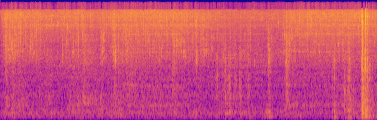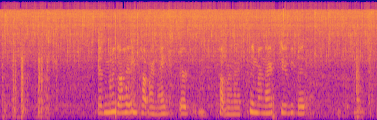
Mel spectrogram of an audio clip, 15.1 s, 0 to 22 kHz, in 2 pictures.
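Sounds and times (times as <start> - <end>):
knocks in a sink: 6.6 - 8.6
tap running into a sink: 6.6 - 8.8, 12.8 - 15.0.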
